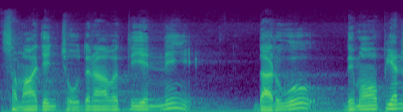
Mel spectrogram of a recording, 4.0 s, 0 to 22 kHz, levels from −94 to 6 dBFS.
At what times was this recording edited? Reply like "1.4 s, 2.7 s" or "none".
none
